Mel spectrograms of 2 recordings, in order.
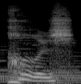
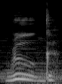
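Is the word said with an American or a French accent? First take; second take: French; American. First: It has a French accent and throaty R. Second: It has an American accent and English R. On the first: "But in French" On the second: "I'm gonna say it with the American accent"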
